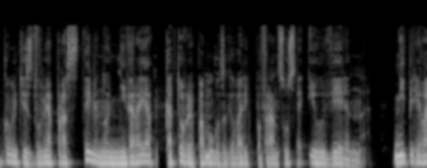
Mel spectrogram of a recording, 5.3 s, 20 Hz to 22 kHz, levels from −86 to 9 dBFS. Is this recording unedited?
no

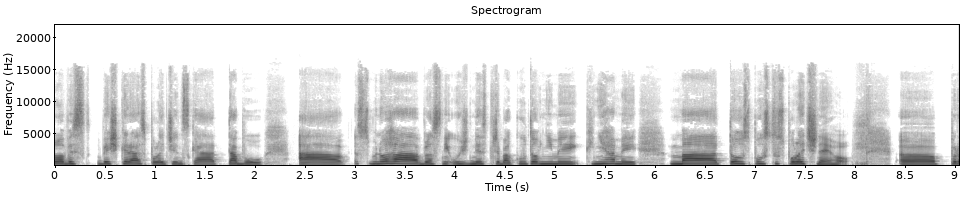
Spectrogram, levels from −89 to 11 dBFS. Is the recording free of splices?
no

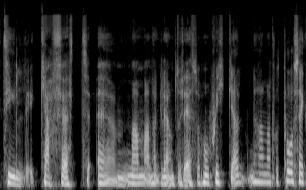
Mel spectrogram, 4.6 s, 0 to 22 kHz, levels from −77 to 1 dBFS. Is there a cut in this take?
yes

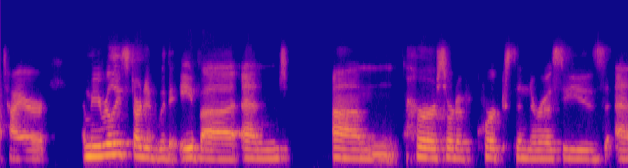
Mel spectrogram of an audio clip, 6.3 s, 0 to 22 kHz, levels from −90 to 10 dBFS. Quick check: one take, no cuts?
yes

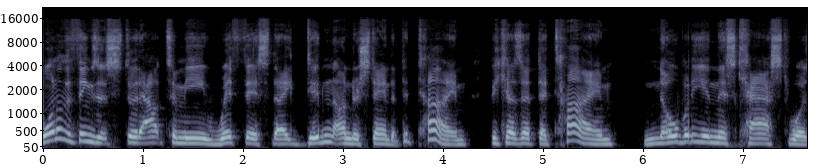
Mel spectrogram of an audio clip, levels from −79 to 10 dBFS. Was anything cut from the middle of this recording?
yes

